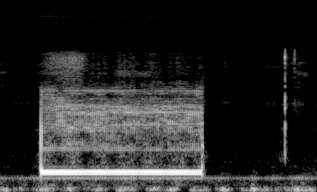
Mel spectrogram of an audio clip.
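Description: An unanswered telephone call: a single loud, steady ringback tone sounds for about two seconds, then cuts off, followed by quiet background hum and a couple of faint electronic blips.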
